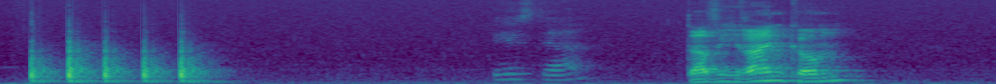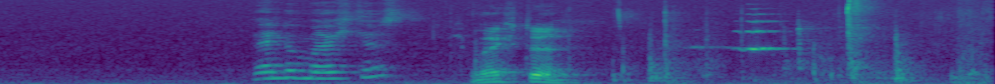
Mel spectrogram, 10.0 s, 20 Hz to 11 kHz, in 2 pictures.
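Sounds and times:
firm knocks on a door in a corridor: 0.1s - 1.2s
speech: 2.6s - 4.4s, 6.3s - 8.2s.

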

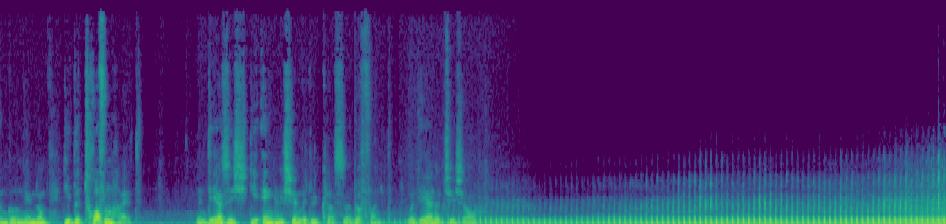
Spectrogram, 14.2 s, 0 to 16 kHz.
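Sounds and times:
speech: 0.0s - 2.2s, 2.9s - 7.5s
helicopter hovering overhead, rotor thumping: 4.8s - 14.1s.

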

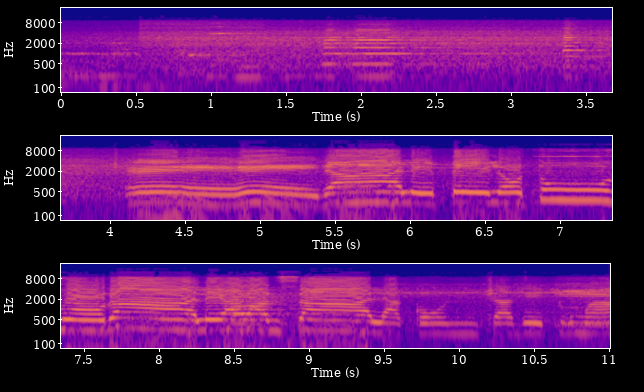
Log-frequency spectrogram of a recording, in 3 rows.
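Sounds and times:
dense wash of engine and road noise in a traffic jam: 0.0s - 10.9s
car horns honking in a traffic jam: 0.8s - 3.8s, 9.6s - 10.9s
speech: 5.6s - 10.9s.

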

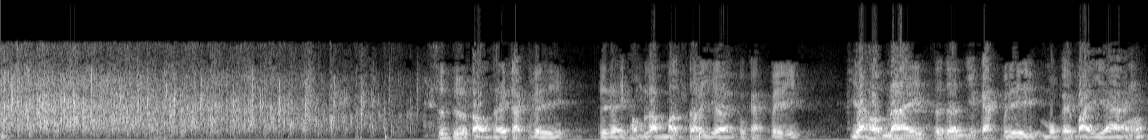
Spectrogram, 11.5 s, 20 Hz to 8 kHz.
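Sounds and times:
audience of Buddhist followers applauding at a talk: 0.0s - 4.3s
speech: 4.4s - 11.4s.

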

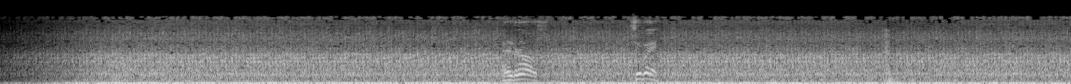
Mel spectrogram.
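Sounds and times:
truck engine idling as the truck arrives: 0.0s - 10.7s
speech: 5.0s - 5.6s, 6.3s - 6.8s.

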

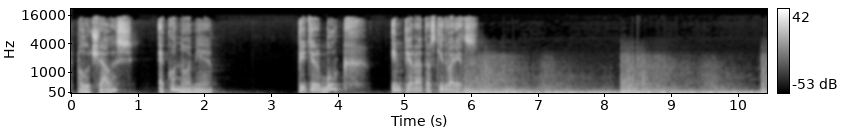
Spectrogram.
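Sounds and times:
speech: 0.1s - 2.2s, 3.4s - 6.2s
naval squadron twenty-one gun cannon salute over Saint Petersburg: 5.8s - 10.4s.

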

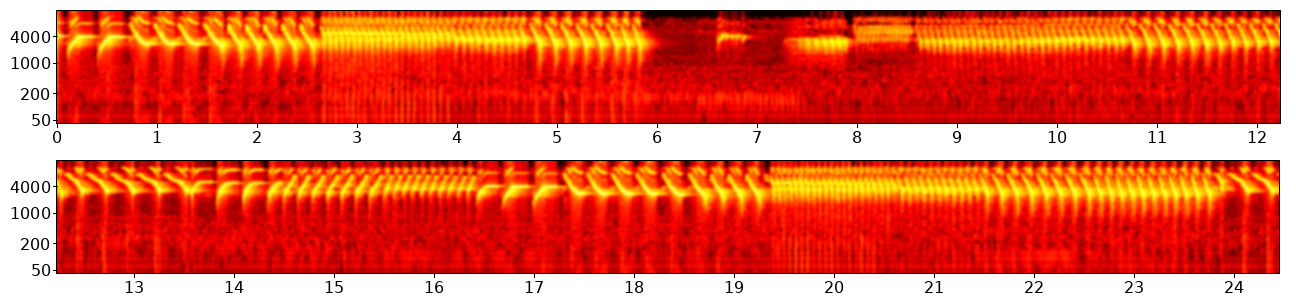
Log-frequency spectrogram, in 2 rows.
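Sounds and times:
canary in full song with rolling trills and whistles: 0.0s - 6.0s, 6.6s - 24.4s.

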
